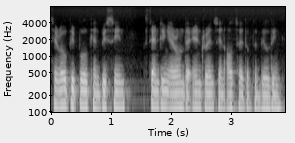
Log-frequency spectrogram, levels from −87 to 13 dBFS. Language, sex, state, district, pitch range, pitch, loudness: English, male, Nagaland, Kohima, 105-120 Hz, 110 Hz, -15 LUFS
